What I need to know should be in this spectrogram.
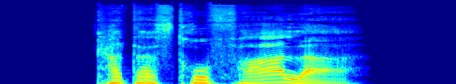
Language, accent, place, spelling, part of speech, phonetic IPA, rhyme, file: German, Germany, Berlin, katastrophaler, adjective, [katastʁoˈfaːlɐ], -aːlɐ, De-katastrophaler.ogg
- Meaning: 1. comparative degree of katastrophal 2. inflection of katastrophal: strong/mixed nominative masculine singular 3. inflection of katastrophal: strong genitive/dative feminine singular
